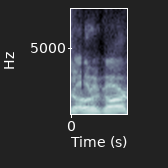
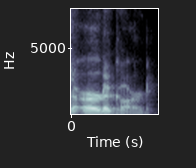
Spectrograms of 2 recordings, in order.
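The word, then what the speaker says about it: Ødegaard: get and should be announcing imminently is Martin Odegaard, or Erdegaard, I think is how you pronounce that O. It's it's a O, like Odegaard. Or Odegaard. It is O. It is Odegaard. I heard it was Erdegaard.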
